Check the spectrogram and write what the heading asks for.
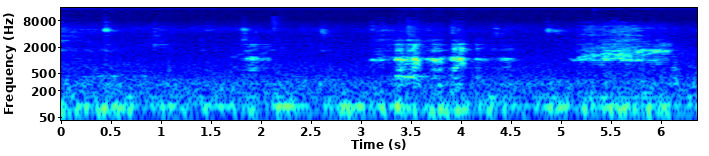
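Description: A man's recorded voice played back at slowed speed, in short drawn-out phrases with pauses between them, over a steady low hum.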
